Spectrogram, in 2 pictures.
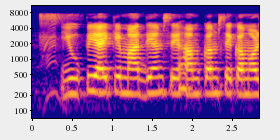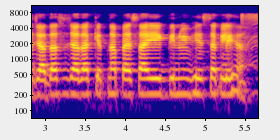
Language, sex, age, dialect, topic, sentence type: Magahi, female, 25-30, Western, banking, question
